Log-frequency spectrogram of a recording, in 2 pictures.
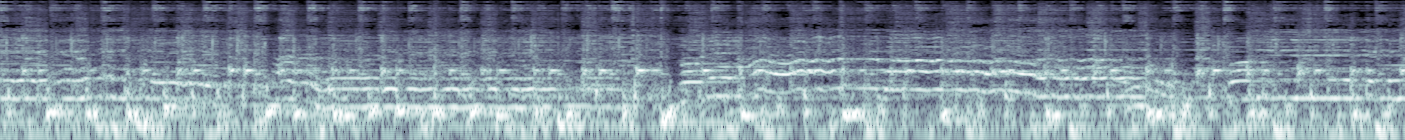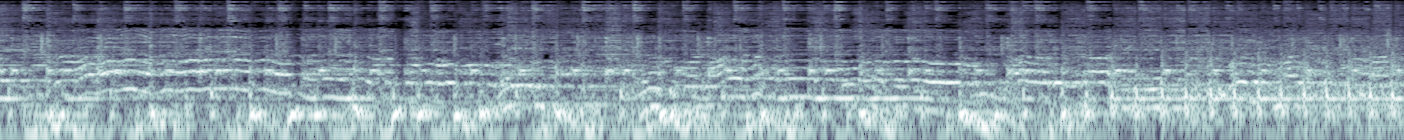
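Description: Live kirtan: a man singing a devotional chant into a microphone over a harmonium, with mridanga drums played steadily underneath.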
